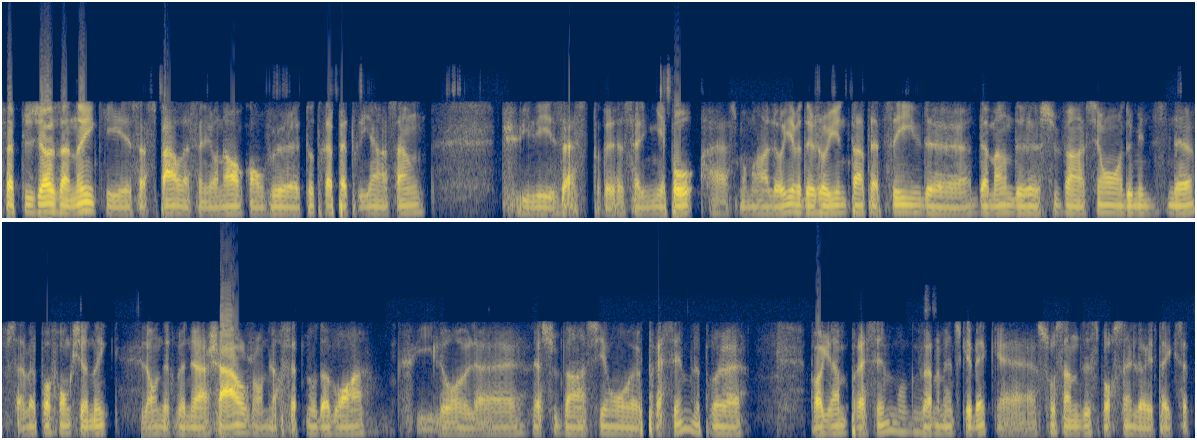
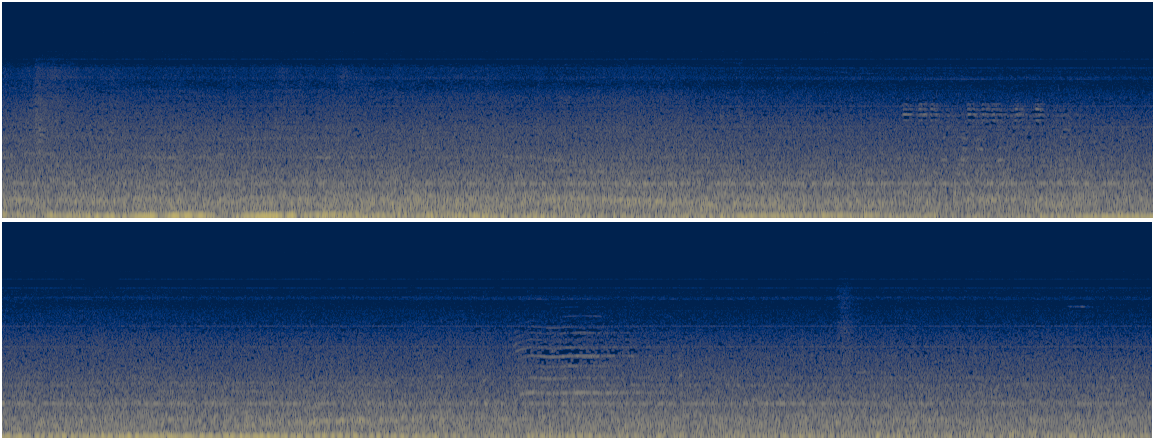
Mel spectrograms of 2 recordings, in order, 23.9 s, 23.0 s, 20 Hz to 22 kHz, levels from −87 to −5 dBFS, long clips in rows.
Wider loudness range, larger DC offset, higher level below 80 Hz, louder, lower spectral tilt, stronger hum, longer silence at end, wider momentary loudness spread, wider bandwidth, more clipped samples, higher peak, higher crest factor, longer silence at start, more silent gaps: about the same, 5 LU vs 5 LU; neither; second, -50 dBFS vs -38 dBFS; first, -18 LUFS vs -39 LUFS; about the same, -6.5 dB/octave vs -7 dB/octave; neither; about the same, 0.1 s vs 0 s; first, 11 LU vs 6 LU; first, 13 kHz vs 8.8 kHz; first, 0.1% vs under 0.1%; first, 0 dBFS vs -20 dBFS; about the same, 18 dB vs 14 dB; about the same, 0 s vs 0 s; neither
